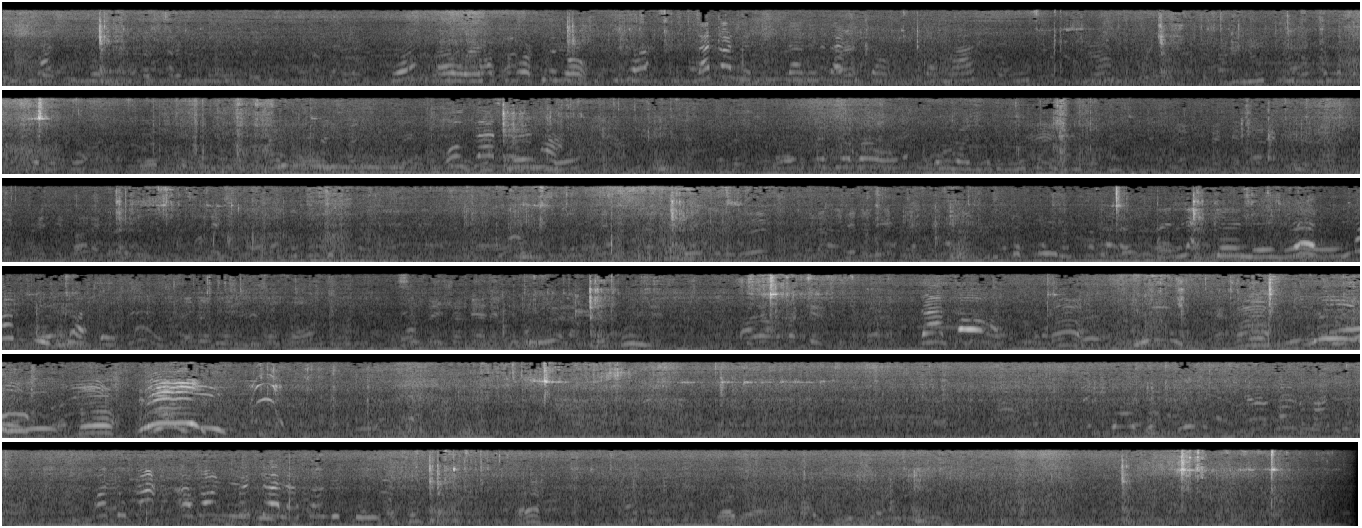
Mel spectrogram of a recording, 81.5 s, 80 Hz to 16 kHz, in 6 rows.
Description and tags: Field recording of the arrival zone of a platter lift at a ski resort in the french Alps. Mechanical noises, cable impacts, distant voices speaking french. Recorded with a zoom H2 in X/Y stereo mode.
